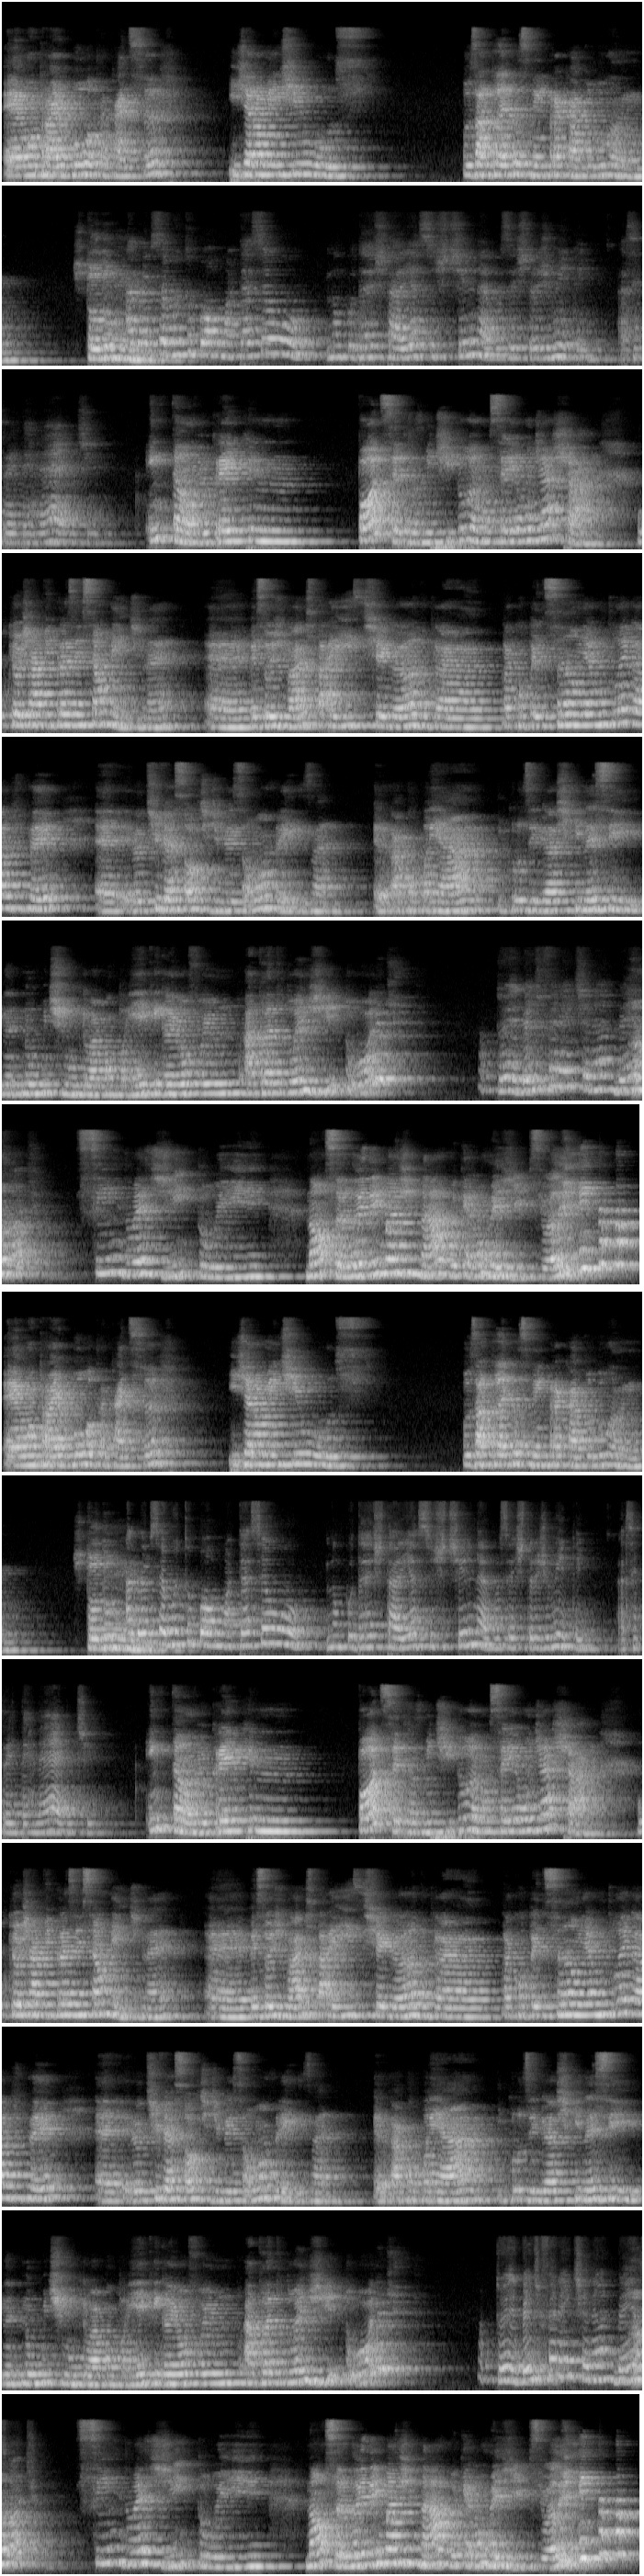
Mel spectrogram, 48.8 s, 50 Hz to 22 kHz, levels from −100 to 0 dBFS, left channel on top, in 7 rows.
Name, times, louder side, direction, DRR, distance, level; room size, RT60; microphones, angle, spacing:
voice 1, 0.0-1.8 2.5-3.8 5.0-7.0 7.9-8.6 15.5-17.1 17.8-22.7 23.1-31.4 31.9-33.1 33.4-39.0 41.7-42.0 42.8-44.8 45.1-48.6, equal, 5° left, -7 dB, 0.9 m, -24 dB
voice 2, 8.3-13.4 13.7-15.0 40.2-42.1, right 2 dB, 60° right, 2 dB, 0.4 m, -29 dB
3.9 x 2.2 x 2.6 m, 0.96 s
head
